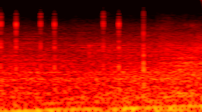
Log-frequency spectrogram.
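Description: A steady low mechanical drone, like a running engine or machine, with a few light sharp clicks over it.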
